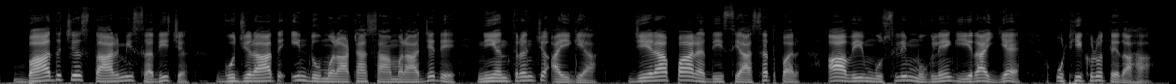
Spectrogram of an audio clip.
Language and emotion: Dogri, neutral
